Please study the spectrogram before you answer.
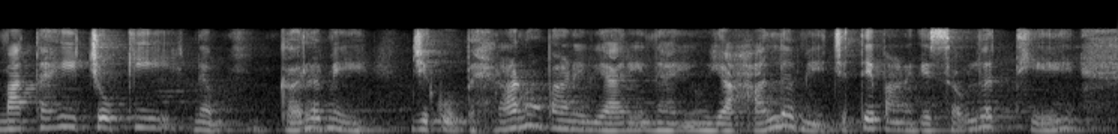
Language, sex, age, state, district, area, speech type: Sindhi, female, 45-60, Maharashtra, Mumbai Suburban, urban, spontaneous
